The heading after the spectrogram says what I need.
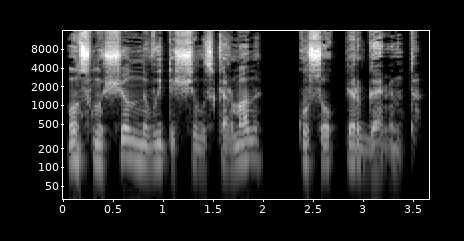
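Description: A man narrating an audiobook in a measured, even storytelling manner. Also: on the low side, no echo, clean studio sound. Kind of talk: audiobook reading.

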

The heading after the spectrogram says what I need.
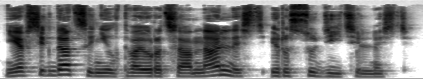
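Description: A woman reader voicing a tired grown man, a father who speaks calmly with a wry, teasing edge, close to her own voice. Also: fairly low pitch, normal speed, lightly acted.

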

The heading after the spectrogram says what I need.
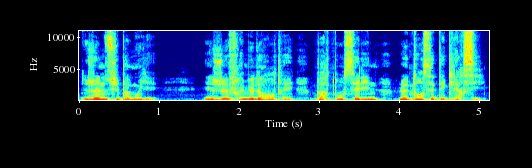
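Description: A man's voice: mid-range voice, big pitch swings, moderate pace, dark tone, breathy edge, pitched above the performer's own voice. A man voicing a proud, impulsive young woman in a storybook reading, speaking curtly and haughtily. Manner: curt, haughty.

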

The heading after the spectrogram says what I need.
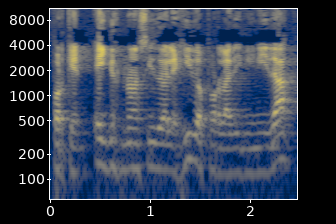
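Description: A middle-aged man from Spain talking on a radio show, animated and conversational, full of rhetorical questions and quoted voices. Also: mid-range voice, quick pace. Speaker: guest speaker.

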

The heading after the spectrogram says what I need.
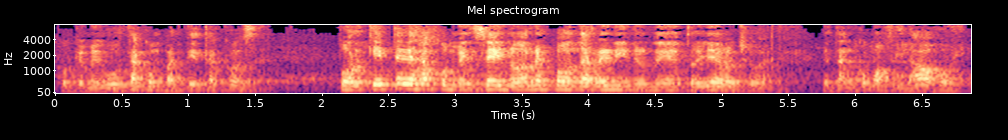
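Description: An animated man leads a religious class and keeps firing questions at the group. His voice sits a bit high for a man. The sound is muffled and lo-fi, with echo from the room and faint background noise. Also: fairly quick. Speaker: teacher.

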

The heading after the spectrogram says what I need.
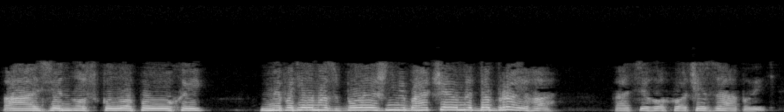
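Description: Pompous, loud-lecturing male horse thief, put on by the audiobook narrator, a bit higher than the narration, dull dry storybook audio. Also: moderate pace, no echo, lightly acted. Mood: scolding.

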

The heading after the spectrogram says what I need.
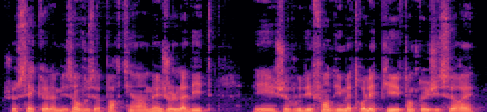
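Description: A man's voice: mid-range voice, lively intonation, brisk, darkish tone. A man reading an audiobook, voicing a haughty countess who speaks curtly and scornfully. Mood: angry. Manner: curt, commanding, scornful. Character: furious haughty countess, middle-aged woman.

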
